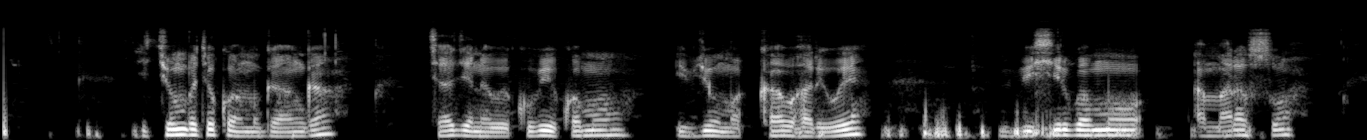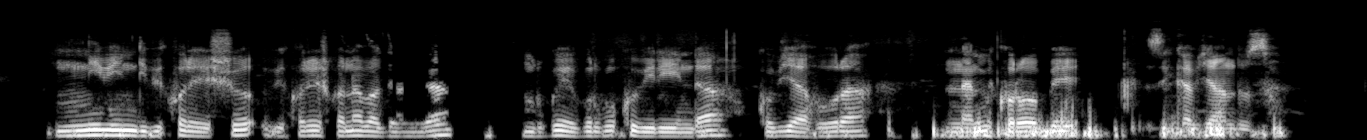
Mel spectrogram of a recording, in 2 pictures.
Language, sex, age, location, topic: Kinyarwanda, male, 36-49, Kigali, health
